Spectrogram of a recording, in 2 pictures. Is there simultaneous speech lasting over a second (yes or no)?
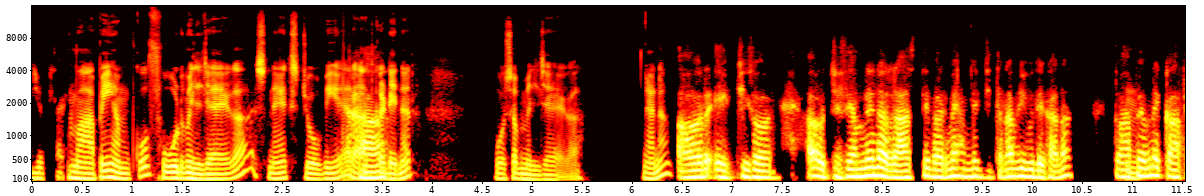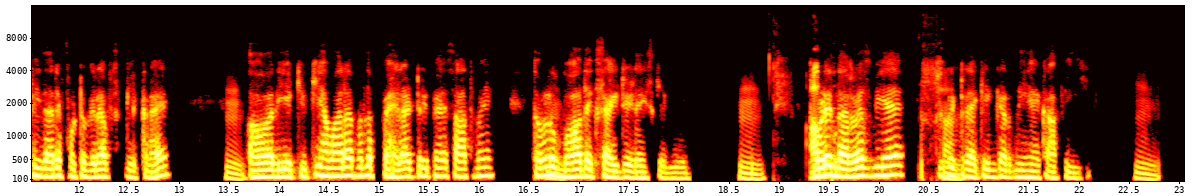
no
